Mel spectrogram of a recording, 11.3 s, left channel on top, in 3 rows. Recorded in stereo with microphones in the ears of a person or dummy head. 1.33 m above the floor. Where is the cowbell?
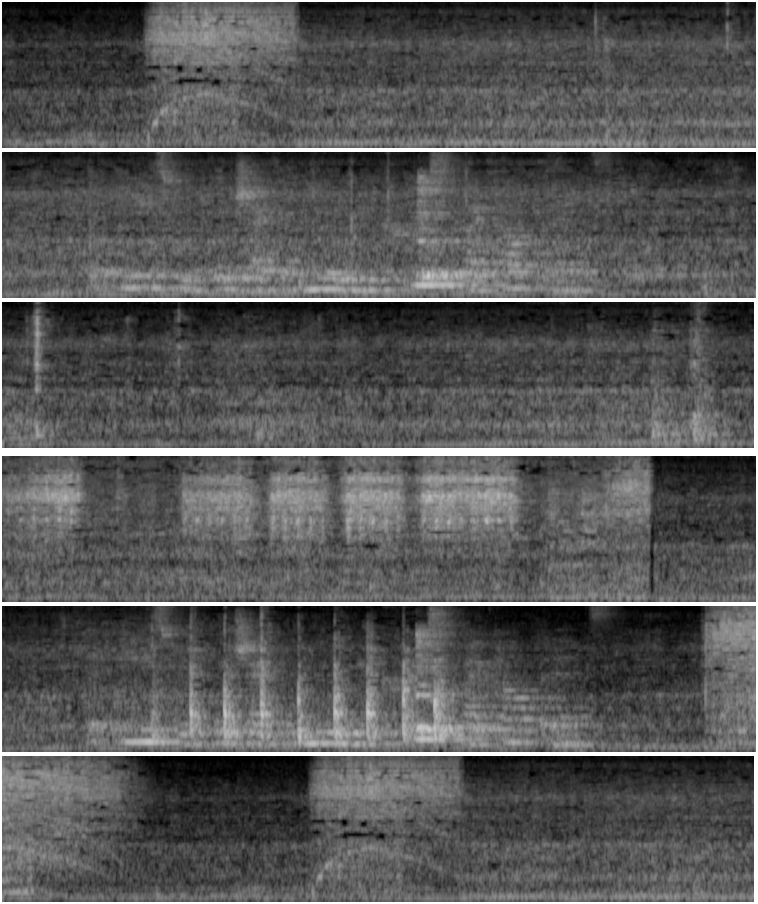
70° right (ahead or behind), 0.9 m.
